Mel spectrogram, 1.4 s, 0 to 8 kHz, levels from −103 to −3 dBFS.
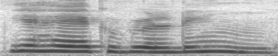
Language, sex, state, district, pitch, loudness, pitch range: Hindi, female, Uttar Pradesh, Jyotiba Phule Nagar, 255 Hz, -33 LUFS, 240-270 Hz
